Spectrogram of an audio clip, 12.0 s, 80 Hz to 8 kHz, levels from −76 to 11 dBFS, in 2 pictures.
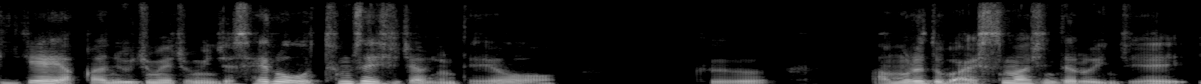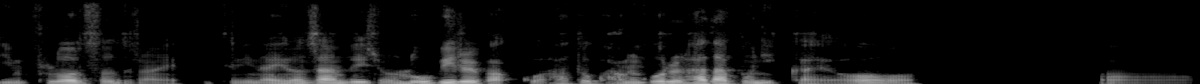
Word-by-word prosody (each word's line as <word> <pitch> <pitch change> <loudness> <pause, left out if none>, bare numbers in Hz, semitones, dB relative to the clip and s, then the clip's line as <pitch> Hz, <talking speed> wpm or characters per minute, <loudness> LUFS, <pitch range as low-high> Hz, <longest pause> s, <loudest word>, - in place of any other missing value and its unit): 이게 140 -9 +4
약간 100 -6 +2
요즘에 95 +5 +2
인제 70 -1 -2
새로 160 - +4
틈새시장인데요. 95 - 0 0.7
그 75 -2 -6 0.5
아무래도 120 +9 +3
말씀하신 130 -4 +2
대로 90 -5 +1
인제 65 -1 -4
인플루언서들아 105 +4 -3 0.3
들이나 75 -2 -7
이런 80 +5 -1
사람들이 90 -5 +2
좀 75 -3 -7
로비를 110 +9 +3
받고 - - -6
하도 - - -8
광고를 105 +8 -1
하다 125 0 +5
보니까요. 75 - -5 0.9
어 75 0 -16
90 Hz, 325 characters per minute, -22 LUFS, 75-120 Hz, 0.9 s, 하다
